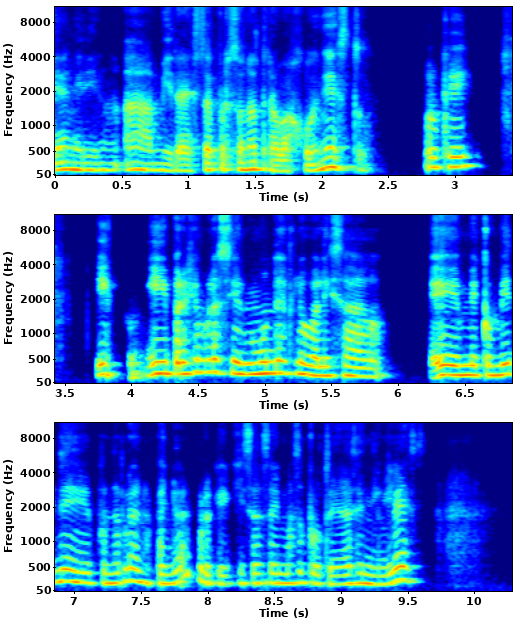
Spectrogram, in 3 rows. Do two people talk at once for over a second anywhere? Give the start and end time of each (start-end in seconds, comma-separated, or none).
none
